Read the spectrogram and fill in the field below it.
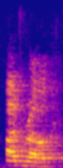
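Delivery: ordinary talk, nothing marked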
